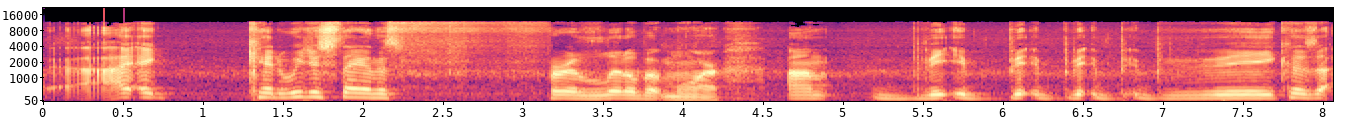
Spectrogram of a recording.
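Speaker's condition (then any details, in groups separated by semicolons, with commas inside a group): Stuttering; history of avoidance patterns; tries not to avoid stuttering most of the time, sometimes on verge of avoiding; repeated sounds, blocks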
